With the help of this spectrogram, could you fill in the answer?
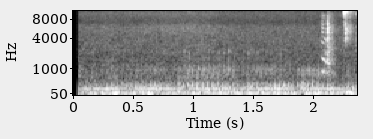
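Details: Spring 2024 foster kittens in their room in San Diego, a gray kitten and a small black kitten purring while staying together rather than hiding. The purr is a soft, steady, low rumbling hum with a brief rustle near the end.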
